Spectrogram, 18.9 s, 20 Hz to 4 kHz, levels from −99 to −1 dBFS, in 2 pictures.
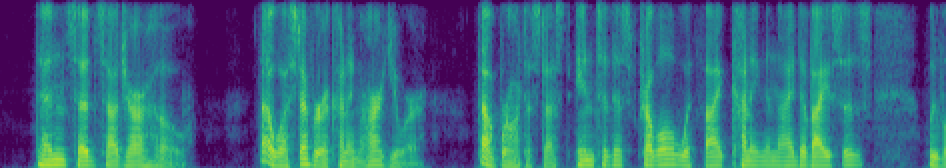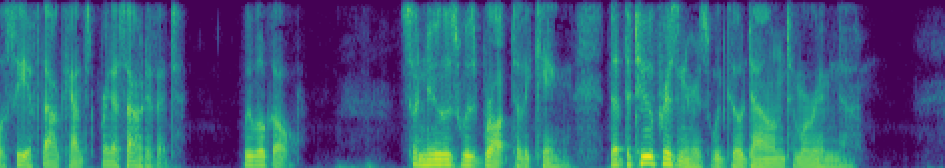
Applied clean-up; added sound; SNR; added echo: none; none; none; none.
